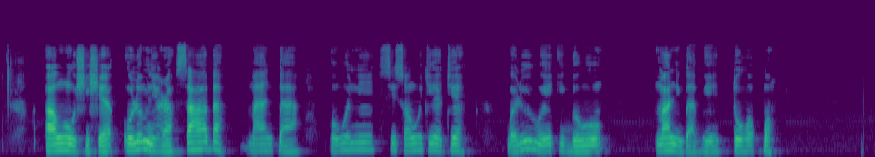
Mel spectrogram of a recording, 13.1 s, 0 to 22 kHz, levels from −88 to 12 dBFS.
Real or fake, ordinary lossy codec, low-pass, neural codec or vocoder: real; none; none; none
